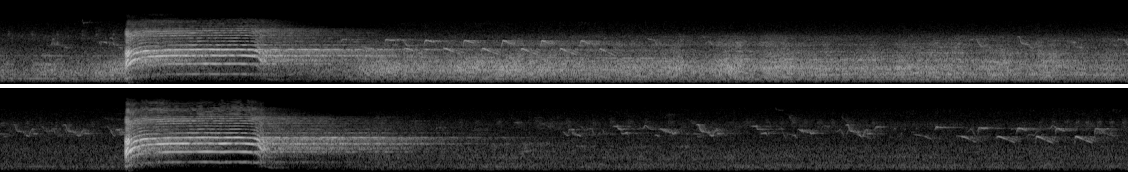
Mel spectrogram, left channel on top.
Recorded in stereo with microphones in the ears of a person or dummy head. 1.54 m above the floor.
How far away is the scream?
About 0.7 m.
